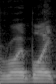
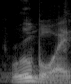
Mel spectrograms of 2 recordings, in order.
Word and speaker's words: Rooibos: And I think one of them was African Rooibos and Rooibos, I think that's how you say it.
